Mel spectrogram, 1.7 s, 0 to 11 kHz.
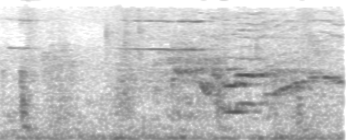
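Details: Rottweiler puppy, one of four 11-day-old littermates indoors, gives soft thin whimpering squeaks that rise and fall over under two seconds, while a person nearby laughs and talks about the pup biting.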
